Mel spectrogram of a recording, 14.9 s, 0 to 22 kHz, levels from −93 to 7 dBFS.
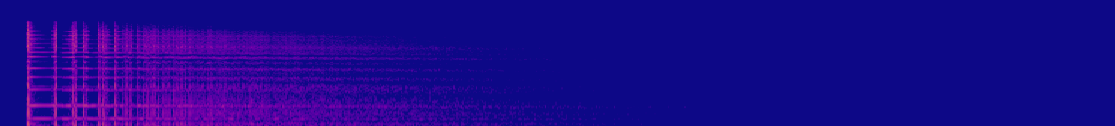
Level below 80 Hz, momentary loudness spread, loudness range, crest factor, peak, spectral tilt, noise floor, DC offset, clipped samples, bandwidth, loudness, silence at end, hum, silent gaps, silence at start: -70 dBFS; 24 LU; 20 LU; 36 dB; -20 dBFS; -1 dB/octave; under -90 dBFS; under 0.1%; under 0.1%; 10.5 kHz; -48 LUFS; 8.7 s; none; none; 0.35 s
